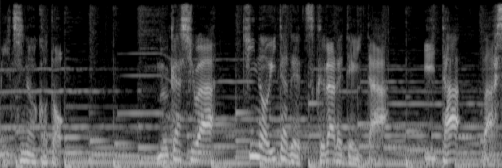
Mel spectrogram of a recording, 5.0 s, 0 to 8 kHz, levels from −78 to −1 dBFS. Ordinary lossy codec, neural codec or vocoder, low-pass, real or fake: none; none; 7.2 kHz; real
